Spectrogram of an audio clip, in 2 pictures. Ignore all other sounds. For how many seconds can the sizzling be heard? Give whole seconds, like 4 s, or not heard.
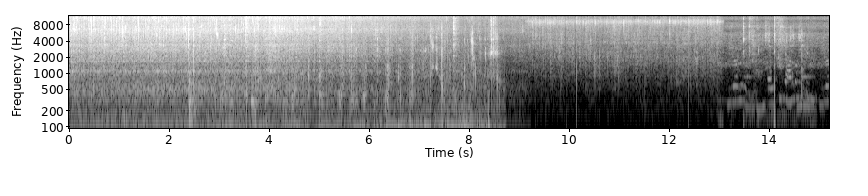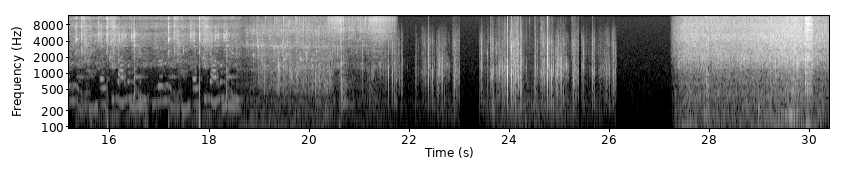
25 s.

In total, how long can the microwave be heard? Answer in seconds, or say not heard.
not heard.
